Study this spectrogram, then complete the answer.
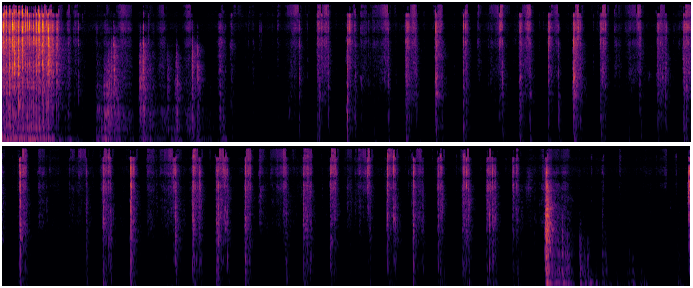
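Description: Tarot cards riffled and shuffled by hand: a dense burst, then a long run of crisp, quick card flicks and snaps in uneven rhythm, ending in another brief riffle, close and alone.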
